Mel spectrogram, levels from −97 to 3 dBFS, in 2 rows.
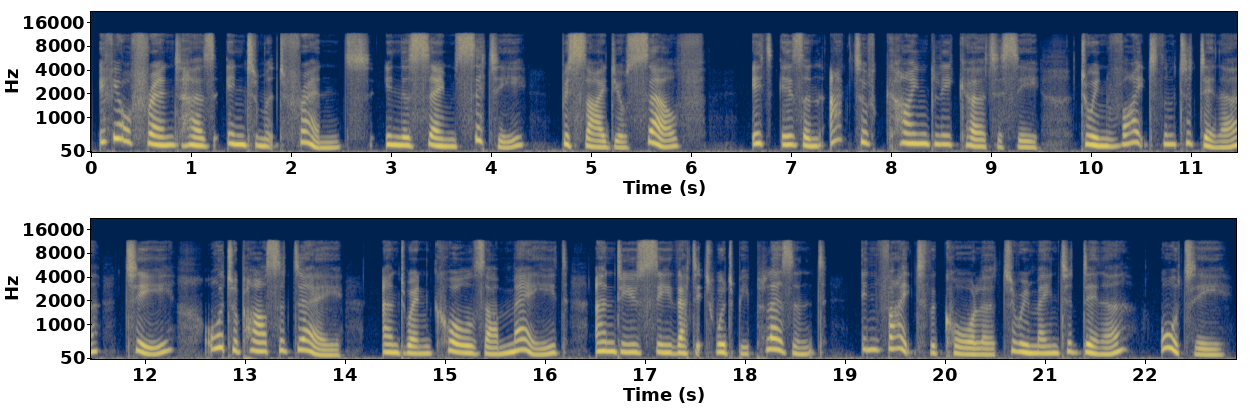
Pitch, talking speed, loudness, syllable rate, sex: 225 Hz, 135 wpm, -18 LUFS, 3.7 syllables/s, female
